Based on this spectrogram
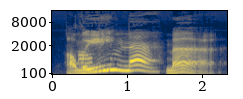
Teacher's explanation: Tanween fatha will be changed to alif mad.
